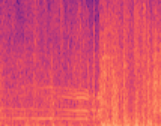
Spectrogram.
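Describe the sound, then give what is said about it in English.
Gunfire in an audio drama battle scene, soldiers shooting at snipers hidden in bushes across a lane; a rapid crackling burst of shots swells in the second half, layered over a sustained tonal background. “Shots pepper the ground and the soldiers get down. They fire at the snipers hiding in the bushes on the other side of the lane.”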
